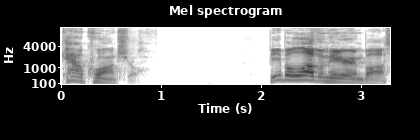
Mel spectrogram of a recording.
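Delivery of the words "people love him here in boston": sarcastic, raised pitch and volume. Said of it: "I'm being sarcastic".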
